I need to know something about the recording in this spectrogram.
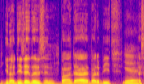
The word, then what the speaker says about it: Bondi: DJ anden um you know DJ lives in Bondi by the beach yeah that's how you say it right Bondi uh Bond Bondi if you wish you go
